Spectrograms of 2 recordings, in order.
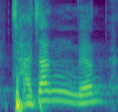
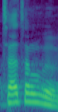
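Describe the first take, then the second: First: It is said carefully, with a plain first consonant. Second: It is said casually, with a tense first consonant.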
